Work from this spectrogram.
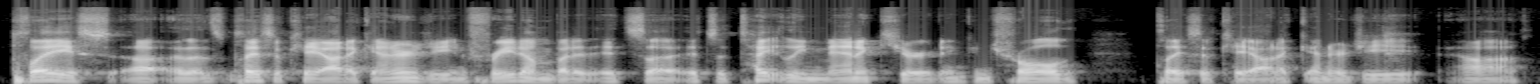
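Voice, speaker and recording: Very deep, bright-voiced man. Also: steady tone. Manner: halting, thinking aloud. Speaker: guest, day trader. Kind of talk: casual discussion of finance and tech.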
